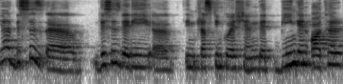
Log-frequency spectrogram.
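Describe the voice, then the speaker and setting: A woman with a Pakistani accent speaks at a fairly slow pace, her medium-pitched voice showing ordinary pitch variation. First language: Urdu. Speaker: molecular biologist and children's book author. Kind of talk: interview. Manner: halting, with many fillers.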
